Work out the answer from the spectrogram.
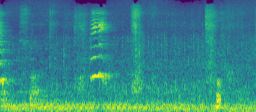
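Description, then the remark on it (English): A squeaky toy gives a short, wavering squeak, followed later by a quick, lower squeak, both fairly faint against a steady murmur of background noise. “Lots of squeaky toys in Sturgis.”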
